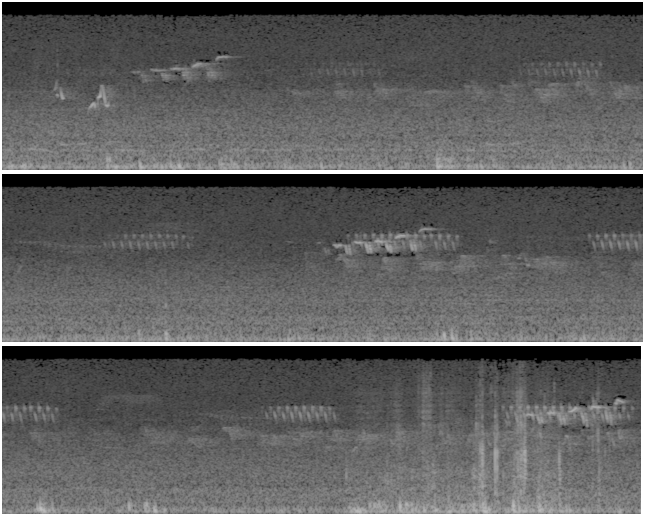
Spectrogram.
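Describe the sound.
A bird repeats short, high, thin chirps in brief clusters at irregular intervals. The calls are faint over a steady, rough background noise.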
